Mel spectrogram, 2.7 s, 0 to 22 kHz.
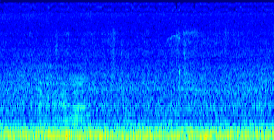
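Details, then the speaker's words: BMW F10/F07 5 Series on a road test after suspension parts were replaced for a knock heard over small potholes: only a low, even road rumble over rough patches, with no clunks or knocks; the suspension sounds normal. "раз как на вибростенда вот всякие стуков нет"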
